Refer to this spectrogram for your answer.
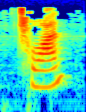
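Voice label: "传" Mandarin Chinese; hsk; chinese-flashcards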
